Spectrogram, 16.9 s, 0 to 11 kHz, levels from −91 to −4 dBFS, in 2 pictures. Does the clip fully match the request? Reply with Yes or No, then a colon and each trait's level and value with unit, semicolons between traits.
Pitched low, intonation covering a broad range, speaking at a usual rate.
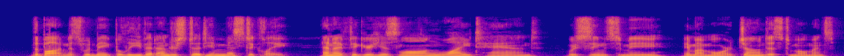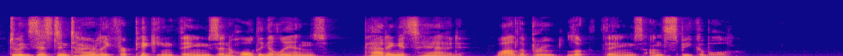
Yes: very low, 90 Hz; wide, 7.5 semitones; average, 155 wpm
